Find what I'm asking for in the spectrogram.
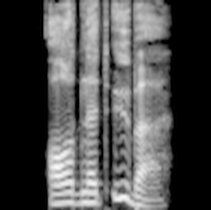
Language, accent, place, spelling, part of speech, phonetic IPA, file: German, Germany, Berlin, ordnet über, verb, [ˌɔʁdnət ˈyːbɐ], De-ordnet über.ogg
- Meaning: inflection of überordnen: 1. second-person plural present 2. second-person plural subjunctive I 3. third-person singular present 4. plural imperative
